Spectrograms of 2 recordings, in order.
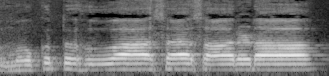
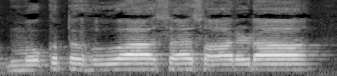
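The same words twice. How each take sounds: The two takes are said the same way.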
